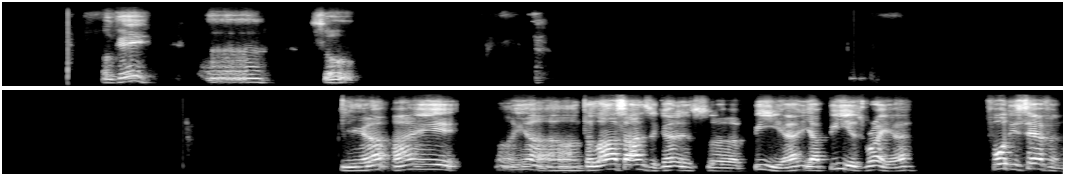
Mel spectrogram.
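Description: An elderly man speaks calmly over an online call.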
